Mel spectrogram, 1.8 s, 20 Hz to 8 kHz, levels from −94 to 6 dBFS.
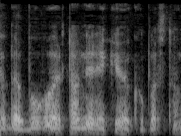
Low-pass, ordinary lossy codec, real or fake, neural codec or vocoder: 7.2 kHz; MP3, 48 kbps; fake; vocoder, 22.05 kHz, 80 mel bands, HiFi-GAN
